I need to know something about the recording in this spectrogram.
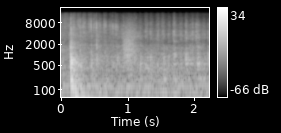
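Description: Paper towel rubbing over a painted plastic car side-mirror cover, a soft scratchy wiping that starts with a sharper scrape just after the beginning. The mirror is being wiped down with wax and grease remover to clear off contaminants before sanding.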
